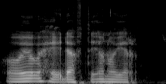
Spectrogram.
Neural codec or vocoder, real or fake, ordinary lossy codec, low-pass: none; real; none; none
